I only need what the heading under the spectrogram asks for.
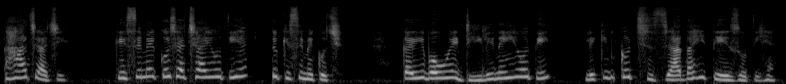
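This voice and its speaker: A woman playing a polite, dutiful, quietly sharp young daughter-in-law in a cartoon family drama. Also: high-pitched, animated, moderate pace, no room sound, pitched above the performer's own voice. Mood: pointed, teasing.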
